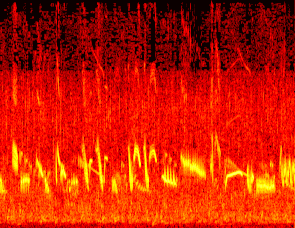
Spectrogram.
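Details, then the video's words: Eurasian skylark (branjangan) song for bird training over a water background: quick, clear high phrases of chirps and short whistles, ending in longer drawn-out buzzy notes. "Masteran Suara Branjangan Sky Lark"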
